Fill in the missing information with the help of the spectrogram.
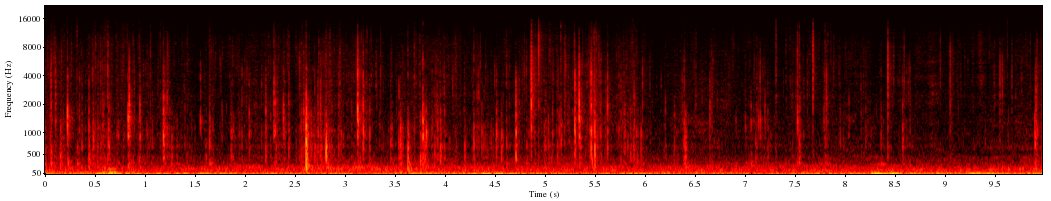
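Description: Small white and green-tinged gym chalk blocks of magnesium carbonate, solid and partly pasty, are squeezed, crushed and rubbed between bare fingers and palms over a black plastic bowl. A steady stream of dry, crunchy crumbling and sharp little crackles plays over a low, dull rumble, while pieces and powder fall into the bowl.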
